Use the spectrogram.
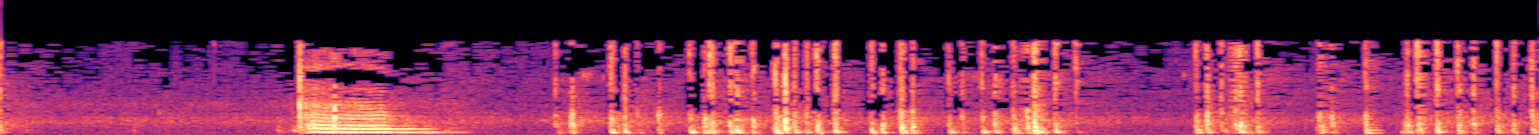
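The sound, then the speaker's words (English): Typing on a computer keyboard: after a brief voice, a long run of rapid, irregular clicks and clacks with a short pause partway through. “Can you type the exact name?”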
